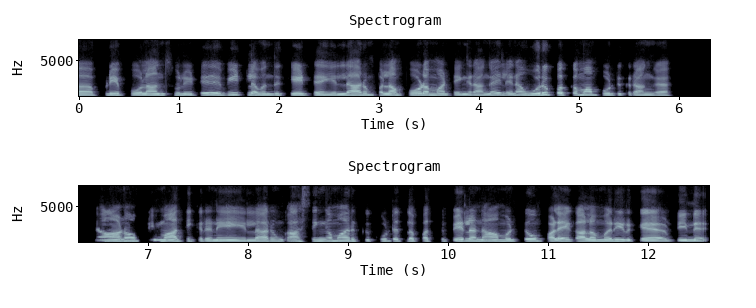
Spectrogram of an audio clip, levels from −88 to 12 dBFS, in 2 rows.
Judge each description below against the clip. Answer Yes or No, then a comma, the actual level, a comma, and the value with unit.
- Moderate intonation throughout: Yes, average, 4.2 semitones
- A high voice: No, medium, 180 Hz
